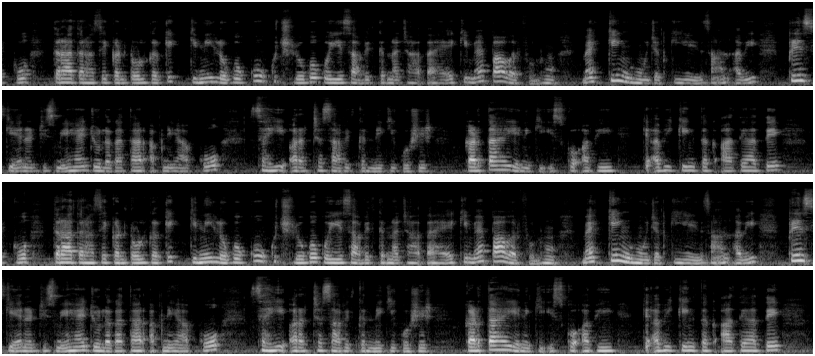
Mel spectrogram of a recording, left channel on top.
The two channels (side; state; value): left; quieter; 5.0 dB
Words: को तरह तरह से कंट्रोल करके किन्हीं लोगों को, कुछ लोगों को ये साबित करना चाहता है कि मैं पावरफुल हूँ, मैं किंग हूँ, जबकि ये इंसान अभी प्रिंस की एनर्जीज में है, जो लगातार अपने आप को सही और अच्छा साबित करने की कोशिश करता है। यानी कि इसको अभी किंग तक आते आते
